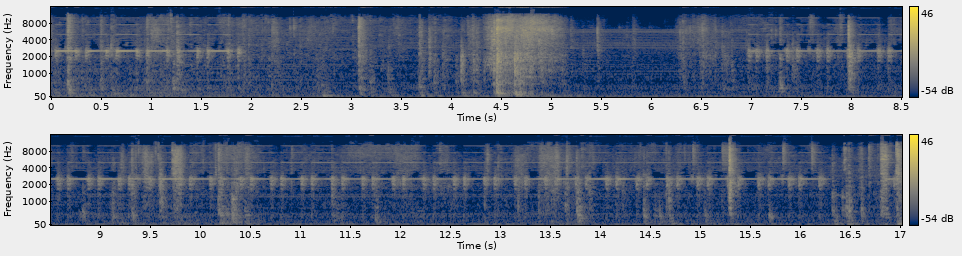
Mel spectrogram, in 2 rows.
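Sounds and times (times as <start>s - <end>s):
continuous high-pitched alarm beep: 0.0s - 2.0s, 7.0s - 17.0s.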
